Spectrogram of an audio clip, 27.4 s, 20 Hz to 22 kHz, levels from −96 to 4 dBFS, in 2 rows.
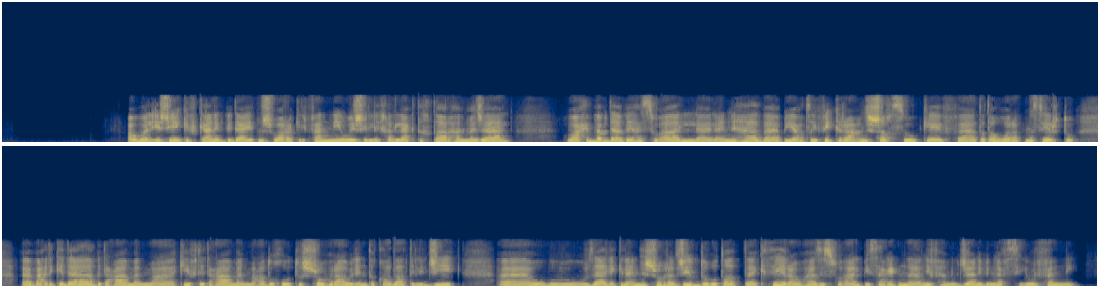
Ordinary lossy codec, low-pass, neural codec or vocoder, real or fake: AAC, 32 kbps; 7.2 kHz; none; real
